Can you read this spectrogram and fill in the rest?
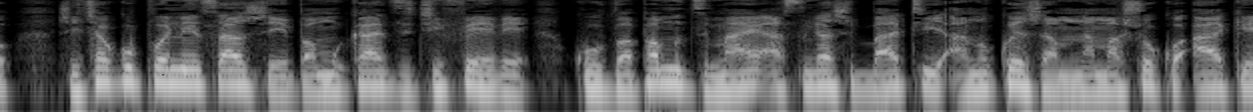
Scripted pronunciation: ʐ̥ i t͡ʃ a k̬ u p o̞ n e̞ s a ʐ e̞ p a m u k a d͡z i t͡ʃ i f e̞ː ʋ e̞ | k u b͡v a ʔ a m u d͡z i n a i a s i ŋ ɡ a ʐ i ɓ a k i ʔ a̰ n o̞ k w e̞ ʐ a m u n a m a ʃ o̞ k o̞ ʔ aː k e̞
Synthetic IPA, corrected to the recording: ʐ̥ i t͡ʃ a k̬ u p o̞ n e̞ s a ʐ e̞ p a m u k a d͡z i t͡ʃ i f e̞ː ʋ e̞ | k u b͡v a p a m u d͡z i m a i a s i ŋ ɡ a ʐ i ɓ a t i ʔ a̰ n o̞ k w e̞ ʐ a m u n a m a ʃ o̞ k o̞ ʔ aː k e̞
